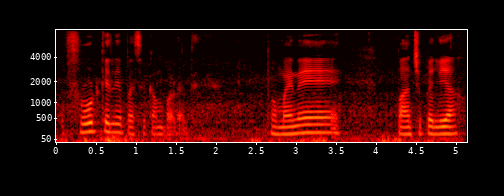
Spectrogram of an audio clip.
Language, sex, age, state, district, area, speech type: Urdu, male, 30-45, Telangana, Hyderabad, urban, spontaneous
